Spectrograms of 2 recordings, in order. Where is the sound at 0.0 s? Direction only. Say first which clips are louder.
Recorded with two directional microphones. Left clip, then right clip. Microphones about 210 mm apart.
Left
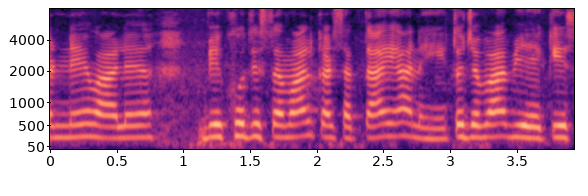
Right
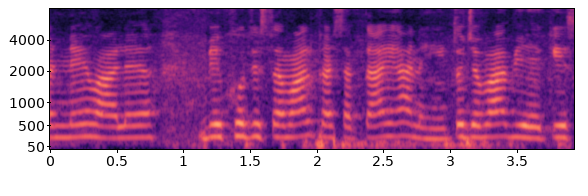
Left 8 dB; 30° left (ahead or behind).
